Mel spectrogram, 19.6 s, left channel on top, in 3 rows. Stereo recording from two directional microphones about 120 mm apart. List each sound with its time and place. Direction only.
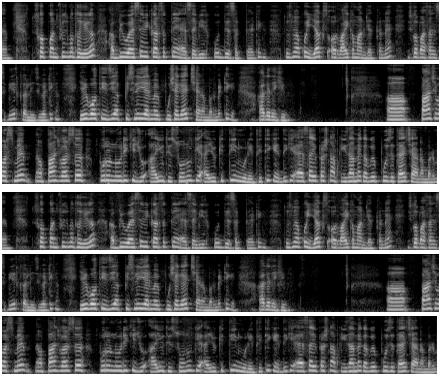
0.0 s speech: 70° left (ahead or behind); by 10.8 s 45° left (ahead or behind)
12.3 s speech: 50° left (ahead or behind)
